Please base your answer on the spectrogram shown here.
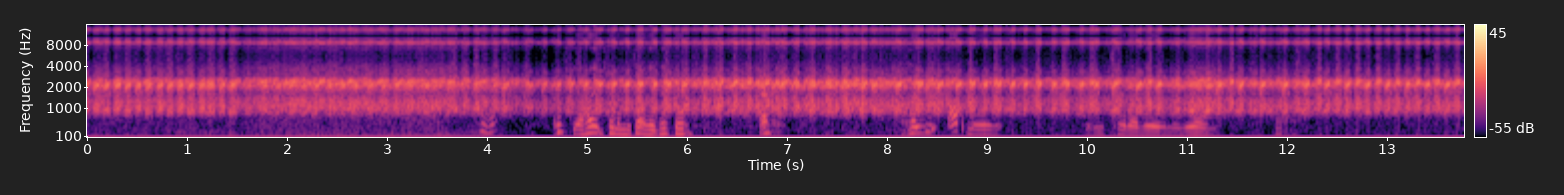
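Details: European tree frogs (Hyla arborea), an introduced population about 10 km south of Aarhus, Denmark, on an evening on 15 May. A dense, deafening chorus of rapid rasping croaks merges into one din, with one frog croaking very loudly close by.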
